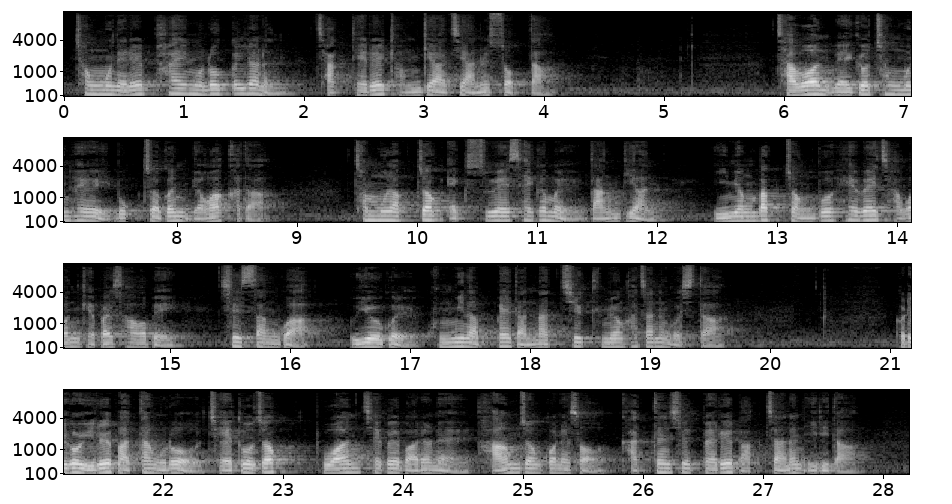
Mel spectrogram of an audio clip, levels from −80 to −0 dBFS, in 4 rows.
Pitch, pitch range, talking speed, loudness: 120 Hz, 105-130 Hz, 260 characters per minute, -22 LUFS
